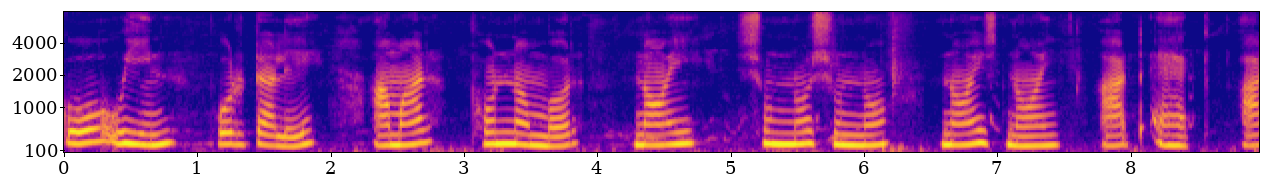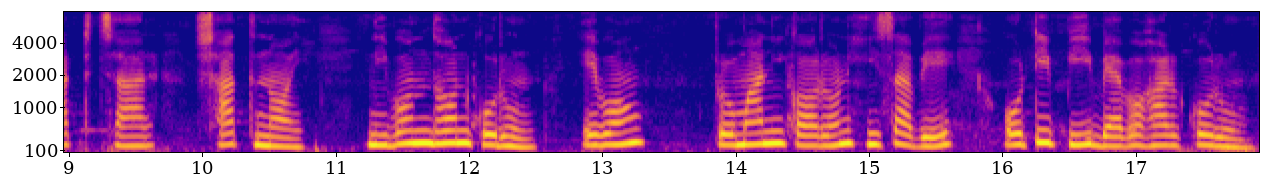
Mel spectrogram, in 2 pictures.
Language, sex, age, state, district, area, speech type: Bengali, female, 45-60, West Bengal, Nadia, rural, read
